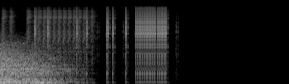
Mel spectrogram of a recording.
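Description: A short electronic bonus chime plays.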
